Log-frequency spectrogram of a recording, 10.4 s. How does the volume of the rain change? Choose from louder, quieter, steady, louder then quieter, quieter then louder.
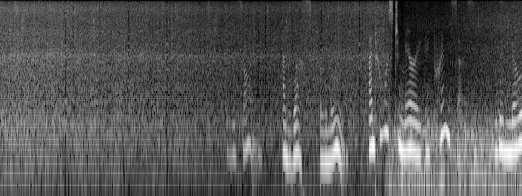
quieter then louder.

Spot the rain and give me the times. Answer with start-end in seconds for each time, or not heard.
0.0-10.4.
